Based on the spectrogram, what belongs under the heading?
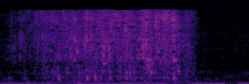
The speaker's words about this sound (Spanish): Así suena el río cada día. Y después de las lluvias caídas, así va en estas jornadas en la presa de Belle.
